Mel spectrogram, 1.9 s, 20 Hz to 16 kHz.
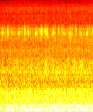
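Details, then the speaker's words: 1995 Jeep Cherokee XJ, 30 years old, rebuilt engine, idling during injector unplug test: lumpy uneven idle skipping beat; unplugging number 6 injector makes no change, confirming cylinder 6 misfire. "See there, no change at all. Back on. Off. And back on. So without a doubt, number 6 is definitely missing."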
